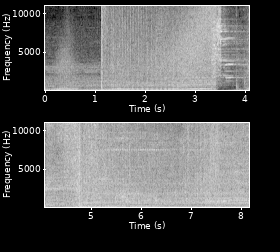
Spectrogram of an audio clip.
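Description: Film trailer soundtrack of dramatic music and sound effects. There is a sudden hit about a second in, then a held low tone, a short dip around three and a half seconds, and a loud swell after it.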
